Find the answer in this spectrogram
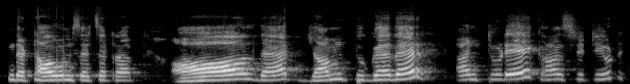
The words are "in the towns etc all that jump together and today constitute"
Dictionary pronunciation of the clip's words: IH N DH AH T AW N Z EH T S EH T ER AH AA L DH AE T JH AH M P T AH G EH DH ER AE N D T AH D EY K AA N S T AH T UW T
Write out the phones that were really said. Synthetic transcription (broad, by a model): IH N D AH T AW N S EH T S EH T ER AH AA L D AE T JH AH M P T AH G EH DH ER AE N D T AH D EY K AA N S T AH T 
